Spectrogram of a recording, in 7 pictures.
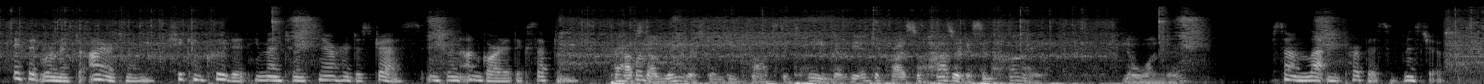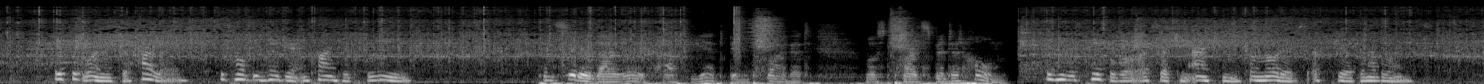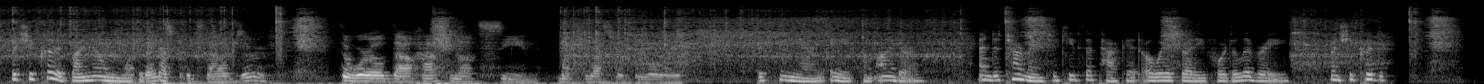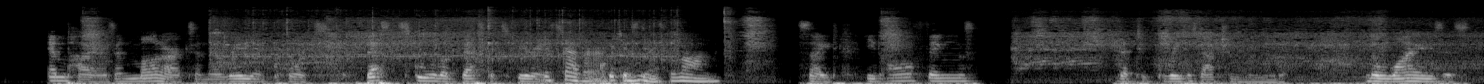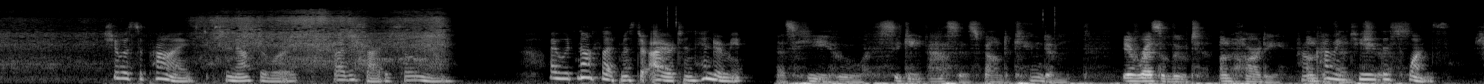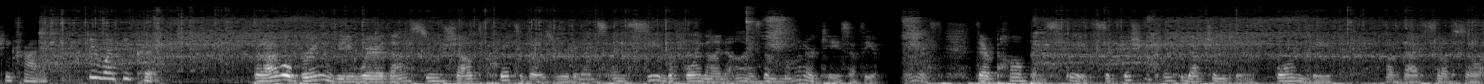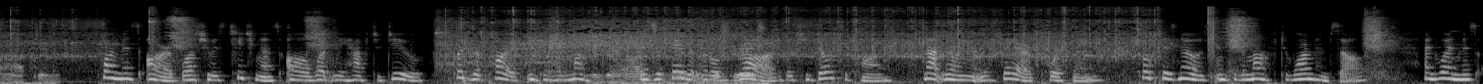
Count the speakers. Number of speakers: two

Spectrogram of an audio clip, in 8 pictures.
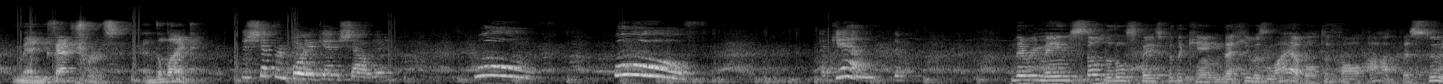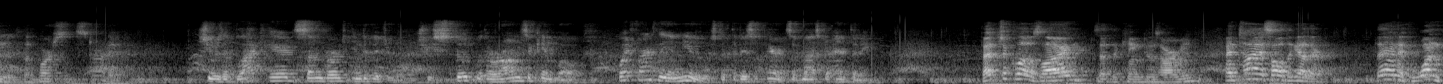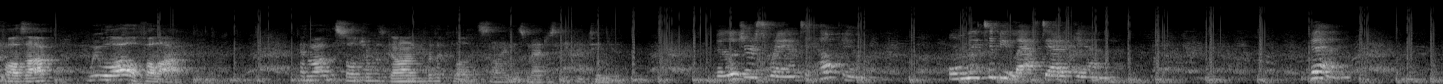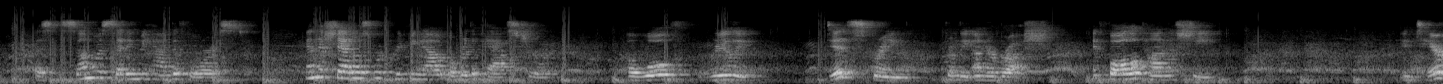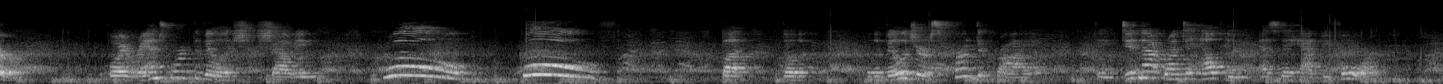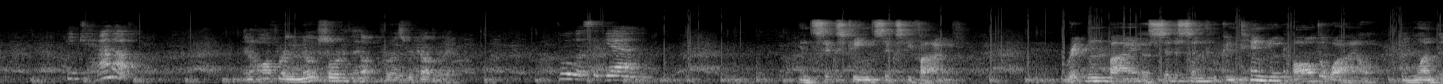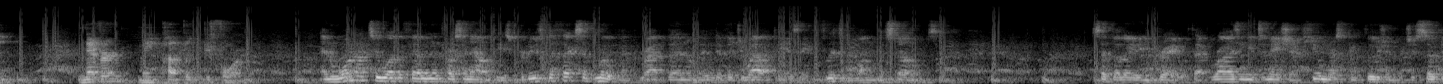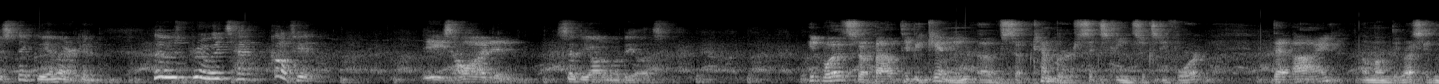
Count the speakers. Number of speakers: four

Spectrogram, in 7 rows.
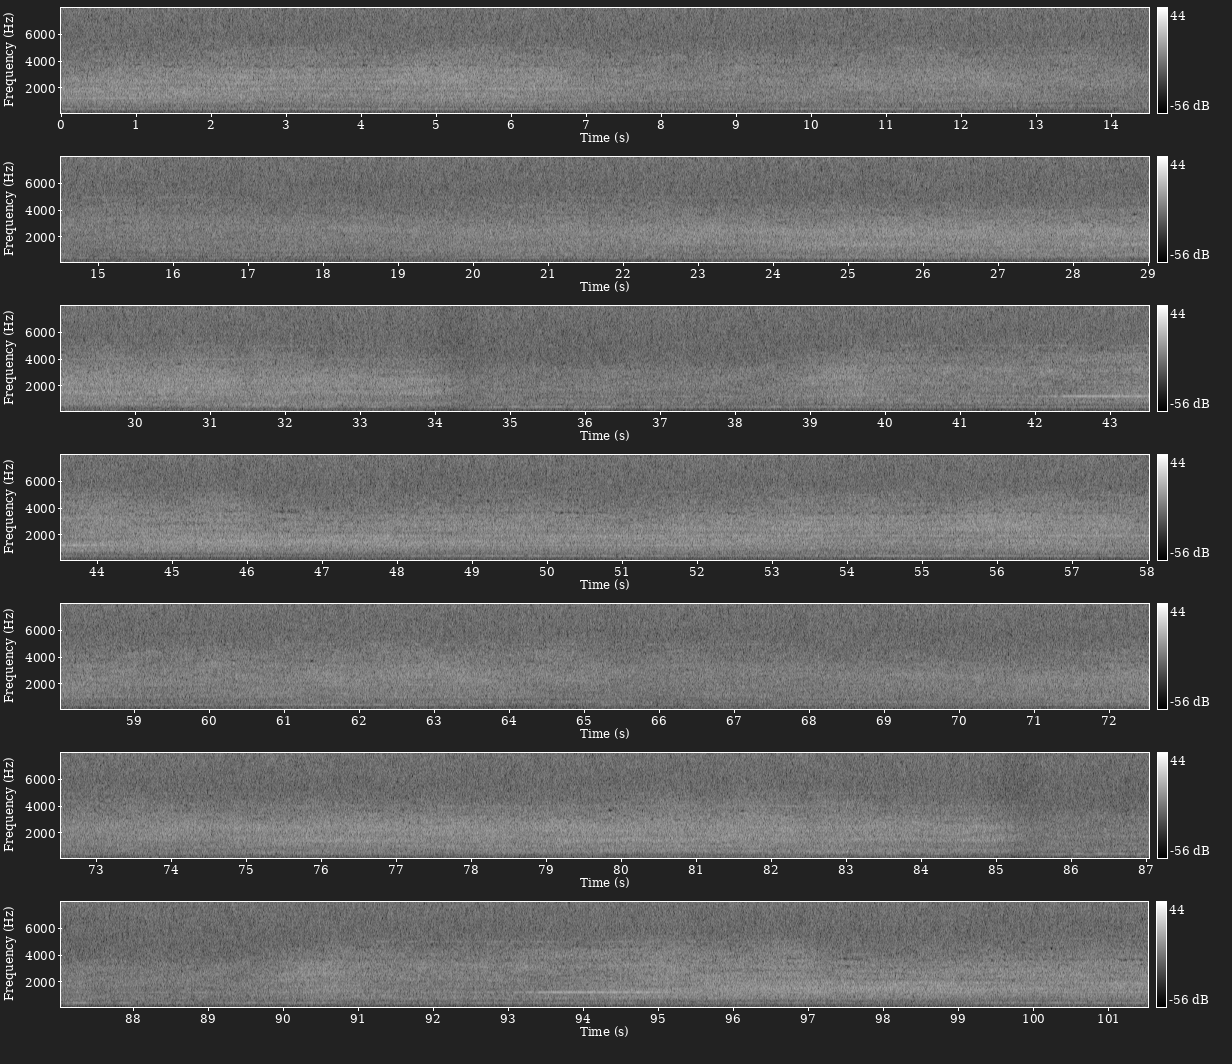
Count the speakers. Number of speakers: zero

